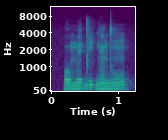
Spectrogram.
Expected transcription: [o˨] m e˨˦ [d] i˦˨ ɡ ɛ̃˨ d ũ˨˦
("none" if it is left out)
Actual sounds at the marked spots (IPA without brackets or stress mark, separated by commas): o˨, d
